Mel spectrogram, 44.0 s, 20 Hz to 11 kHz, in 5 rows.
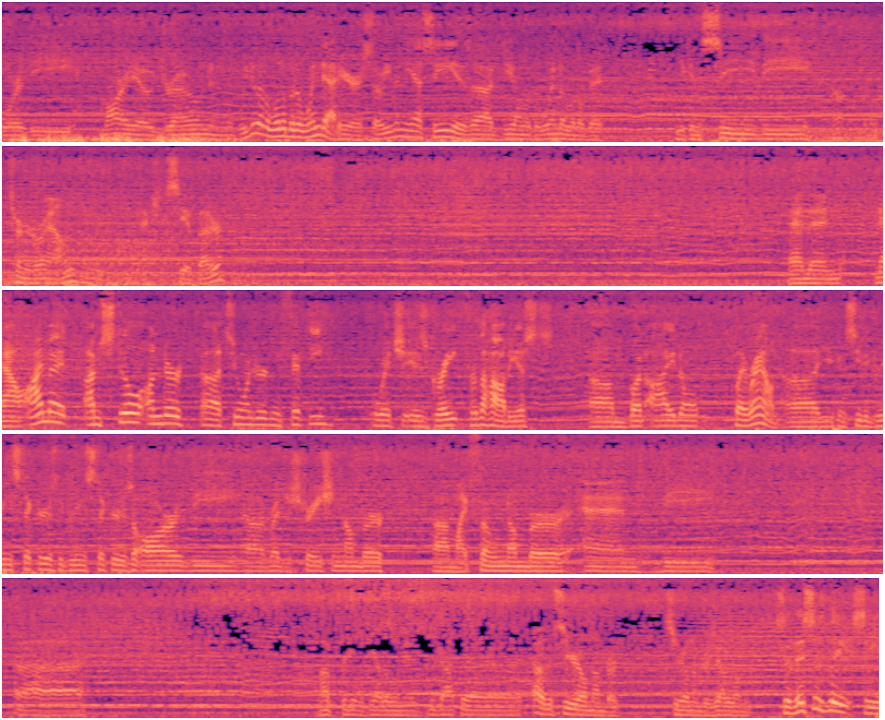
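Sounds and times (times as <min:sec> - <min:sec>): drone propeller hum: 0:00.0 - 0:44.0.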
